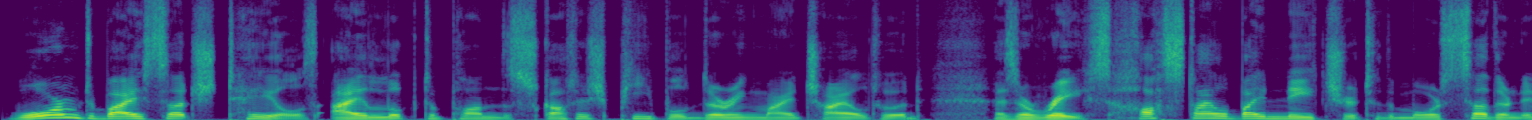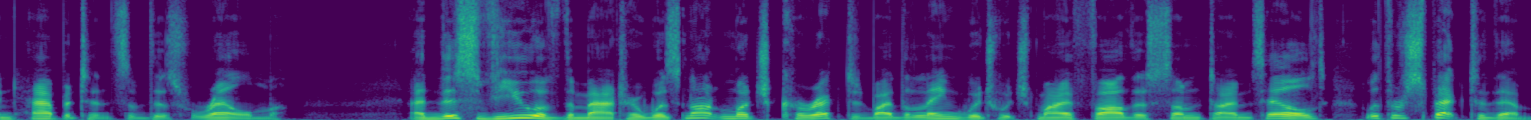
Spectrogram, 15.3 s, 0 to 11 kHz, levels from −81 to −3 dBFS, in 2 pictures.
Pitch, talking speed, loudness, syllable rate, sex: 135 Hz, 190 wpm, -21 LUFS, 5.3 syllables/s, male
